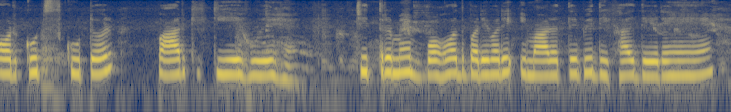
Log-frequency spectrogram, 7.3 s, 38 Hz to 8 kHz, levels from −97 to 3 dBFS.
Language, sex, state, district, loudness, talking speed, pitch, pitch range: Hindi, female, Assam, Kamrup Metropolitan, -15 LUFS, 150 wpm, 235 Hz, 220-245 Hz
